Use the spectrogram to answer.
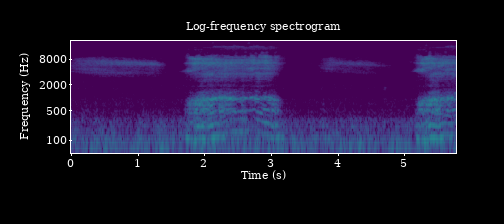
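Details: Deep, loud rattling snores alternating with softer hissing breaths and apnea pauses; real, unacted daytime nap of a person with sleep apnea, heavy snoring.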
